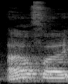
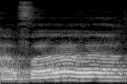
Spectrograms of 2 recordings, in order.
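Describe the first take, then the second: First: The vowel after the f is short. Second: The vowel after the f is long. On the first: The speaker calls it right. "ini juga kita baca pendek saja" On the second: The speaker calls it wrong. "jadi tidak dibaca panjang. Tidak kita baca afa, tidak"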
